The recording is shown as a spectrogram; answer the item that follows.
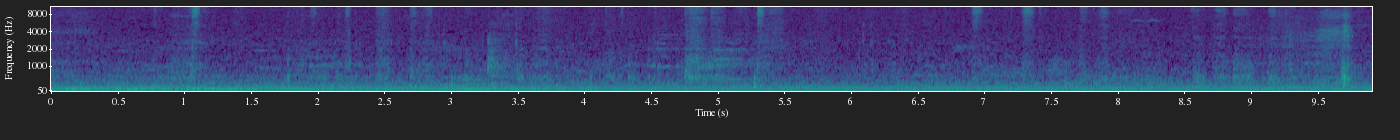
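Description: Pen or pencil writing by hand on paper, a steady soft scratching with faint ticks, heard under a constant low hum and background noise for about ten seconds, with no talk.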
